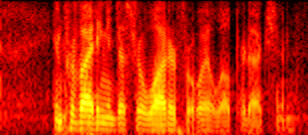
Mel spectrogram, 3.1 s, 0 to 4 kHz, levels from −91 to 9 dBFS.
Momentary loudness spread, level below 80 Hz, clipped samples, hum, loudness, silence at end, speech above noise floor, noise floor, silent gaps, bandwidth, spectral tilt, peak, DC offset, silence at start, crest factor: 15 LU; -46 dBFS; under 0.1%; none; -20 LUFS; 0.15 s; 29 dB; -48 dBFS; none; 4 kHz; -10.5 dB/octave; 0 dBFS; under 0.1%; 0.55 s; 20 dB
